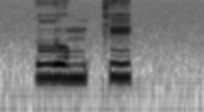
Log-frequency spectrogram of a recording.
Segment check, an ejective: absent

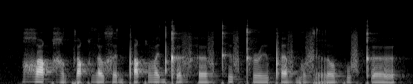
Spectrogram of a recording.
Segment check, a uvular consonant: present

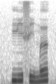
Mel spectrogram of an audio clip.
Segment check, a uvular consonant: absent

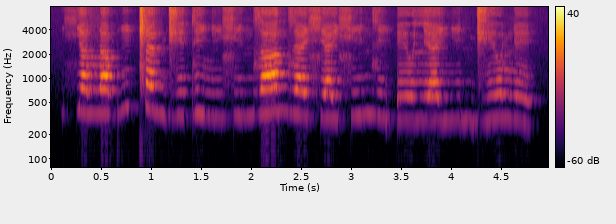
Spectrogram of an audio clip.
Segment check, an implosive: absent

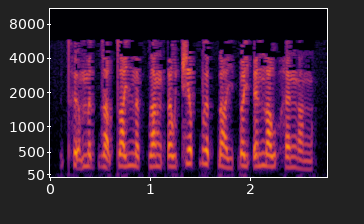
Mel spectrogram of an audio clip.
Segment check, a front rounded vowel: absent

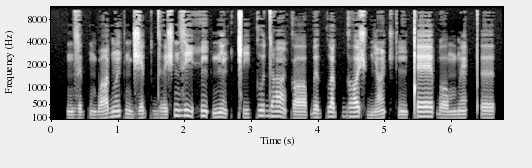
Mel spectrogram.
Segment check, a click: present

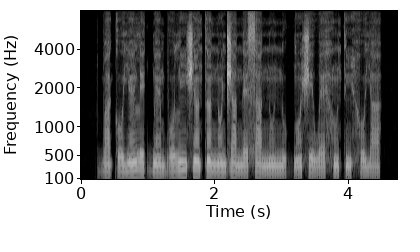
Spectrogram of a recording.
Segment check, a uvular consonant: absent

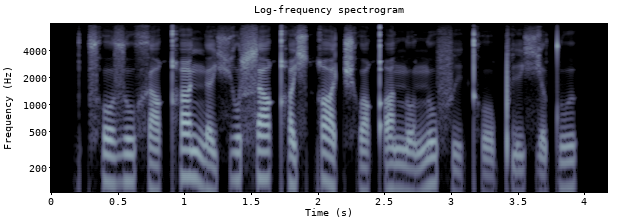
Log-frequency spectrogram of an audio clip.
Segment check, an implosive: absent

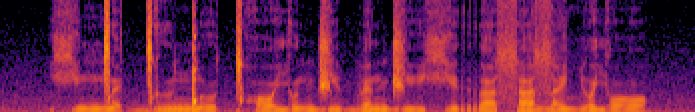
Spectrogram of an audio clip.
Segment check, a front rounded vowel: absent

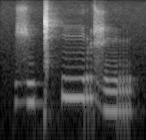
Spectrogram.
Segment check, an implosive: absent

